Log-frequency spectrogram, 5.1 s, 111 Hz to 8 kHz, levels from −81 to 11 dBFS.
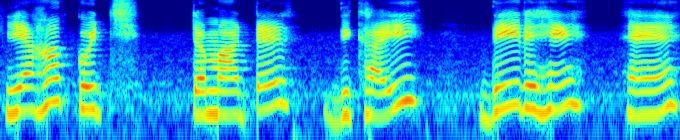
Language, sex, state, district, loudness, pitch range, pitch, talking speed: Hindi, female, Himachal Pradesh, Shimla, -13 LUFS, 245-320 Hz, 280 Hz, 80 wpm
